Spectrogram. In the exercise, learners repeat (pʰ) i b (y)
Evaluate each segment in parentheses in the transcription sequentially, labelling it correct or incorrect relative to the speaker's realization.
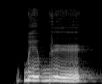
incorrect, correct

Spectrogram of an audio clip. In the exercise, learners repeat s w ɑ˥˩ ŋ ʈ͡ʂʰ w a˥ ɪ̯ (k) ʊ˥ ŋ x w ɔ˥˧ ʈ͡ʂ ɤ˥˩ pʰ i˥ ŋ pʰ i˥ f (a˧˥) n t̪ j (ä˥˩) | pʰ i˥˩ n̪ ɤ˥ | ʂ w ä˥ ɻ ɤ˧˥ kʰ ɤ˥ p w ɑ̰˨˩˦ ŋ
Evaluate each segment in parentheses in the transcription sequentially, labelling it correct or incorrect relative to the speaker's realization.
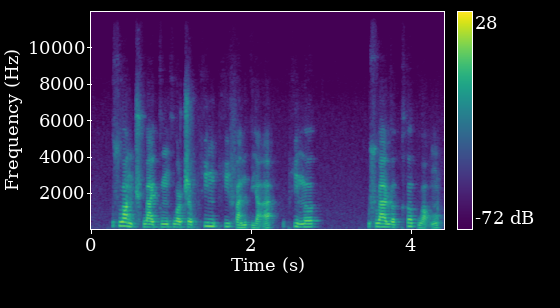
correct, correct, incorrect

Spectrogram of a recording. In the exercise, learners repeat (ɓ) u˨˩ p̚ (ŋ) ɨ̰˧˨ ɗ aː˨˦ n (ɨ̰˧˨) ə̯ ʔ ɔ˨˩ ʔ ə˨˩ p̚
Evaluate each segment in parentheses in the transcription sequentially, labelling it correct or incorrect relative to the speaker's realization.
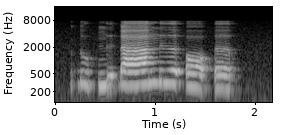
incorrect, correct, incorrect

